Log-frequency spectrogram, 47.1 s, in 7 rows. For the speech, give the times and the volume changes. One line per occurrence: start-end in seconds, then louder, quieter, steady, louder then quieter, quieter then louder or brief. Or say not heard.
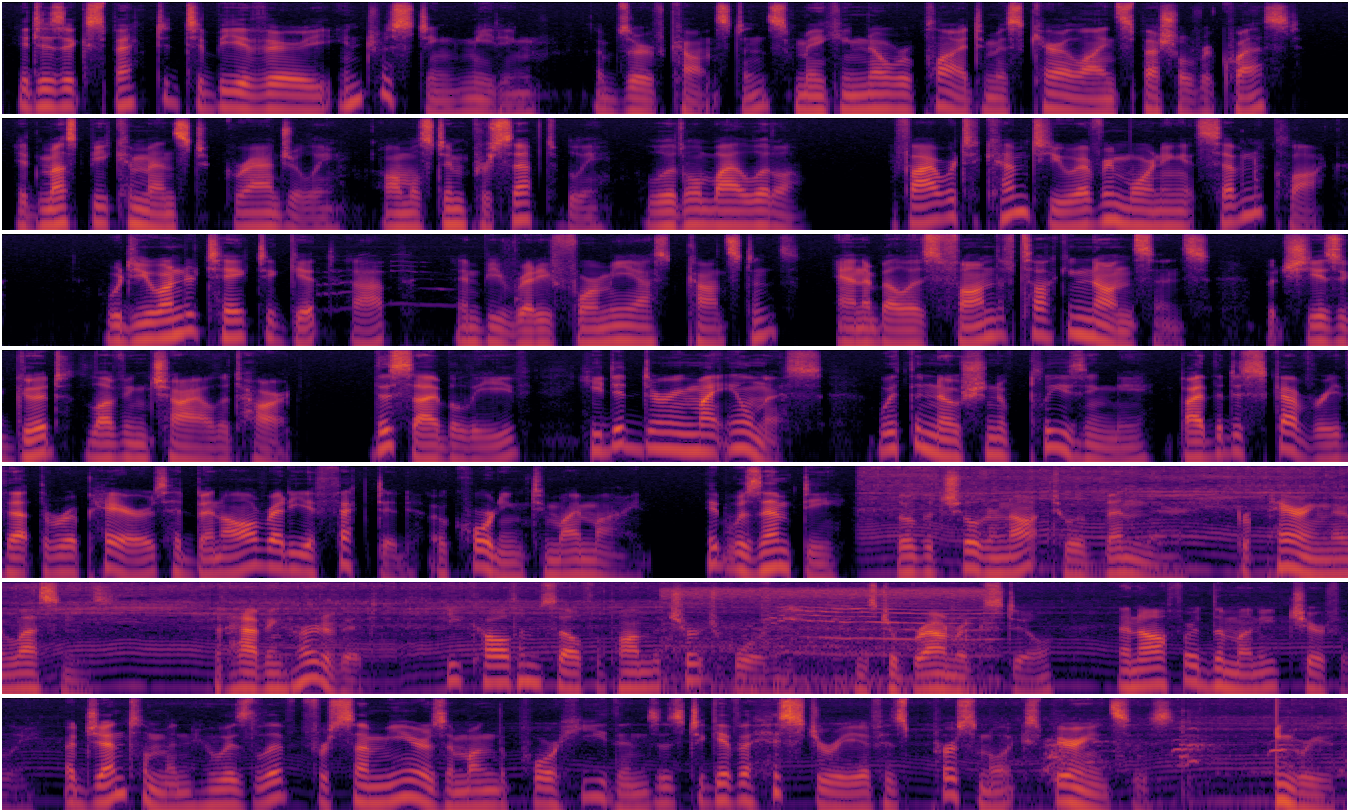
0.1-47.0 steady.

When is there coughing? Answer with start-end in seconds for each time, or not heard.
not heard.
